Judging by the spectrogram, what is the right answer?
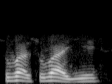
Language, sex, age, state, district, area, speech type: Urdu, male, 45-60, Uttar Pradesh, Lucknow, rural, conversation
